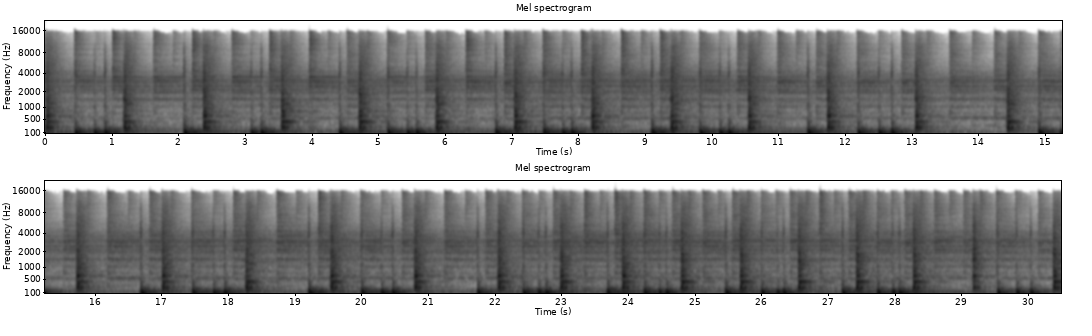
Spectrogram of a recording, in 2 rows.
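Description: Drum kit playing a Kherwa (Kaharwa) groove in 2/4. Kick drum and snare play a steady repeating pattern, and the ride cymbal is struck on its bell on the off-beats and on its bow on the downbeats, ringing over the beat.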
